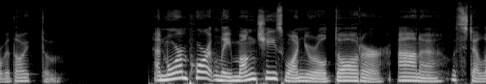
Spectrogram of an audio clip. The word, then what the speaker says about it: Mengqi: It's actually Mengqi, and it has tone to it. It's Mengqi.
